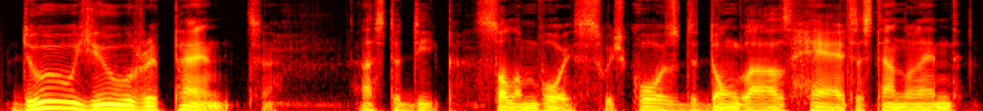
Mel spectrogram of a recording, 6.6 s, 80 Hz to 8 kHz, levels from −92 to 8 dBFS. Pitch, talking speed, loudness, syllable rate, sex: 100 Hz, 145 wpm, -18 LUFS, 4.0 syllables/s, male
